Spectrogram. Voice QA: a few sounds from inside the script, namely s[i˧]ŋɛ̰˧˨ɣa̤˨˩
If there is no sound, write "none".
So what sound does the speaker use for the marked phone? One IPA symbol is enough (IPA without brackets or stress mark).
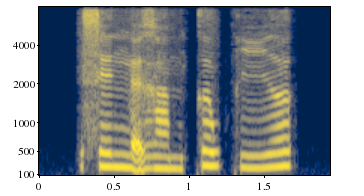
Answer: e˧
